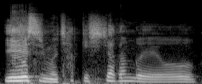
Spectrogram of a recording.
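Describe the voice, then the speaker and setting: A man's voice: mid-range voice, brisk. A man preaching a children's sermon, telling the story expressively and addressing the children directly. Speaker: children's pastor.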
